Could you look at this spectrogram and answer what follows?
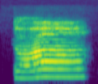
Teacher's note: this is a vertical fatha, so you're supposed to prolong the sound for 2 seconds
